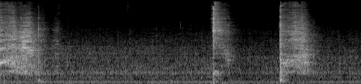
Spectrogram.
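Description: A spoon stirring and scraping through vegetables like broccoli and cabbage in a home cooking pan: a soft swishing sweep at the start, then two sharp metallic clanks against the pan near the end, close and on its own.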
